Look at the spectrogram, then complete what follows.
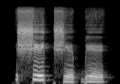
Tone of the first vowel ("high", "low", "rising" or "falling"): high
